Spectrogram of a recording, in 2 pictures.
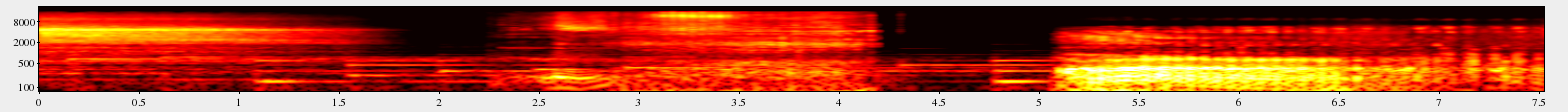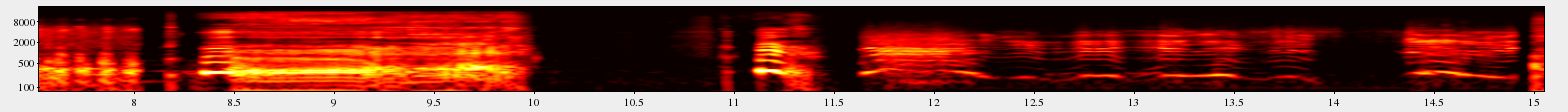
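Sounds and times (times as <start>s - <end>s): music: 0.0s - 5.4s
large animal roaring: 5.1s - 10.0s.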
